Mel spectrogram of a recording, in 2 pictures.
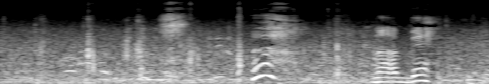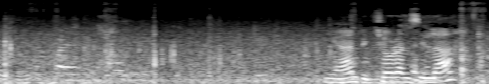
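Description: Young women talk and call out nearby outdoors.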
